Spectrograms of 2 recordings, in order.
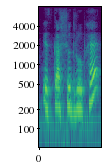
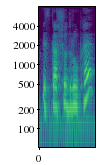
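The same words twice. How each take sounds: No difference in how they are said.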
